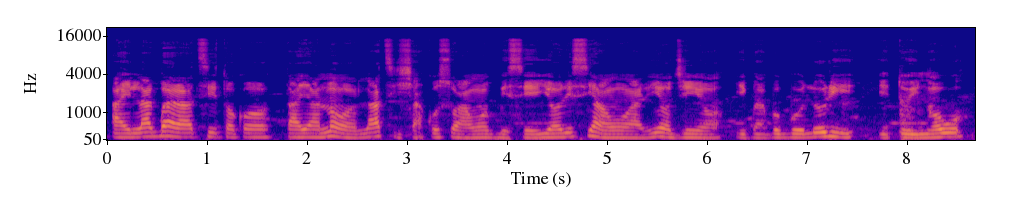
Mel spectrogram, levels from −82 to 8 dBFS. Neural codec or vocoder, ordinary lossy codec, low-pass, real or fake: none; none; 14.4 kHz; real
